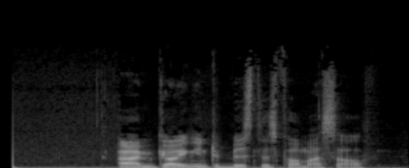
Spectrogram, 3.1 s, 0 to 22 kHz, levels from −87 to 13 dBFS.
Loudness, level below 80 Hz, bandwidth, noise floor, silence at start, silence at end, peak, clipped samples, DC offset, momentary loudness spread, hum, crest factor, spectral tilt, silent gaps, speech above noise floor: -30 LUFS; -50 dBFS; 16 kHz; -49 dBFS; 0.1 s; 0.05 s; -12 dBFS; under 0.1%; under 0.1%; 20 LU; none; 20 dB; -5 dB/octave; none; 20 dB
